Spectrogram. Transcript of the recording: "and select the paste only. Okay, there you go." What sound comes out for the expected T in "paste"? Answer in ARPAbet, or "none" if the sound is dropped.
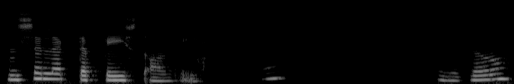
T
